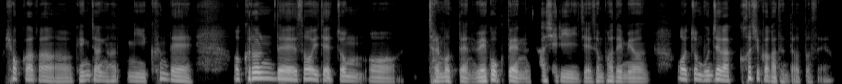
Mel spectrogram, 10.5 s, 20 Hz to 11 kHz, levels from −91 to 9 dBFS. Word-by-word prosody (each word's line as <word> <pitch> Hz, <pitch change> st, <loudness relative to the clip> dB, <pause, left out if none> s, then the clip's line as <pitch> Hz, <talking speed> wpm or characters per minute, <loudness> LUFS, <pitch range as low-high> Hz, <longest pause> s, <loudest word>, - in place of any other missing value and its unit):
효과가 115 Hz, -, 0 dB
어 100 Hz, -1 st, -5 dB
굉장이 130 Hz, -1 st, -2 dB
한 120 Hz, +1 st, -6 dB
히 115 Hz, -3 st, -4 dB
큰데 130 Hz, -, -1 dB, 0.5 s
어 160 Hz, -, -1 dB
그런 185 Hz, +1 st, +5 dB
데서 85 Hz, -, +5 dB
이제 145 Hz, 0 st, +1 dB
좀 120 Hz, -2 st, -1 dB
어 100 Hz, -4 st, -2 dB, 0.4 s
잘못된 110 Hz, -5 st, 0 dB
왜곡된 110 Hz, -4 st, +3 dB
사실이 110 Hz, -5 st, -2 dB
이제 95 Hz, 0 st, -4 dB
전파되면 100 Hz, -5 st, -2 dB, 0.4 s
어 160 Hz, -, +4 dB
좀 160 Hz, -1 st, 0 dB
문제가 140 Hz, -1 st, +3 dB
커질 195 Hz, -3 st, 0 dB
것 -, -, 0 dB
같은데 100 Hz, -4 st, -4 dB
어떠세요? 115 Hz, -, -11 dB
115 Hz, 285 characters per minute, -34 LUFS, 100-140 Hz, 0.5 s, 그런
